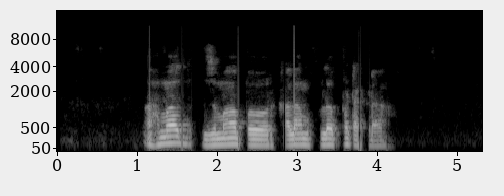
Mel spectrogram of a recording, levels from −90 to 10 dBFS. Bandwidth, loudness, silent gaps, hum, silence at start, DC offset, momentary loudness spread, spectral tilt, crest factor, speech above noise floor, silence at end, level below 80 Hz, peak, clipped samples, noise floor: 9.2 kHz; -24 LUFS; none; none; 1.1 s; under 0.1%; 13 LU; -9.5 dB/octave; 20 dB; 55 dB; 1.2 s; -58 dBFS; -6 dBFS; under 0.1%; -79 dBFS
